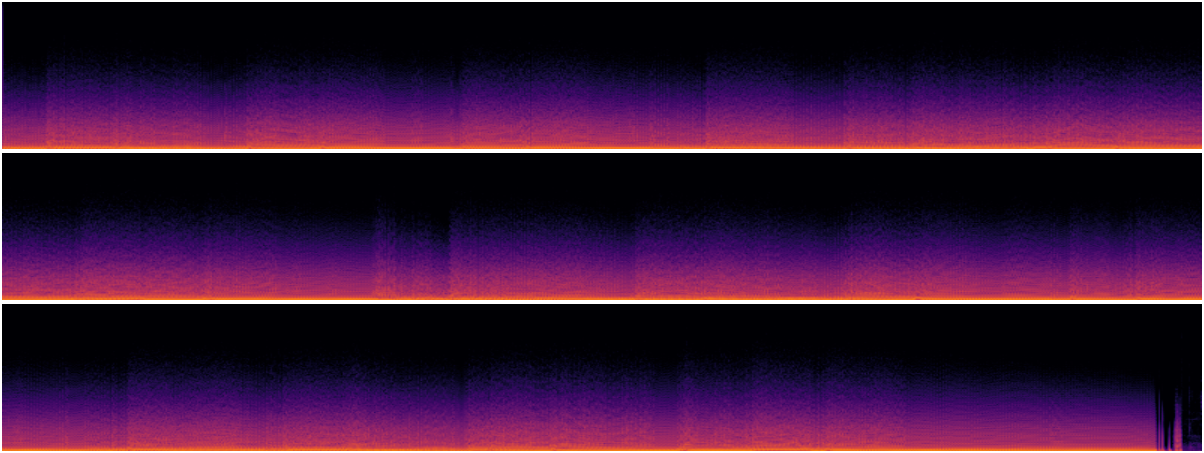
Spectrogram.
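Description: Heavily distorted electric guitar in C standard tuning playing a slow doom metal riff in F minor, with a low open string ringing beneath notes that change every second or so. It cuts off suddenly near the end.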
